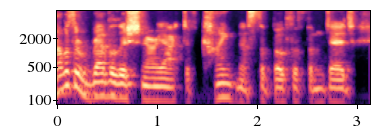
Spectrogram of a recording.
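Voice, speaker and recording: Over a quiet background, a man with a Northern Irish accent speaks at a fairly quick pace and a fairly low pitch. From Northern Ireland. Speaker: author. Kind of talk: casual interview chat.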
